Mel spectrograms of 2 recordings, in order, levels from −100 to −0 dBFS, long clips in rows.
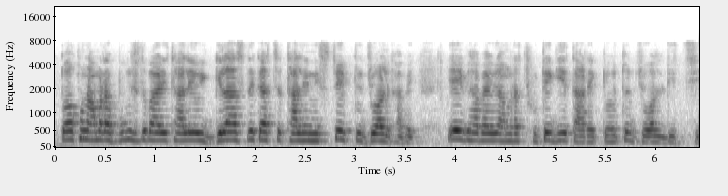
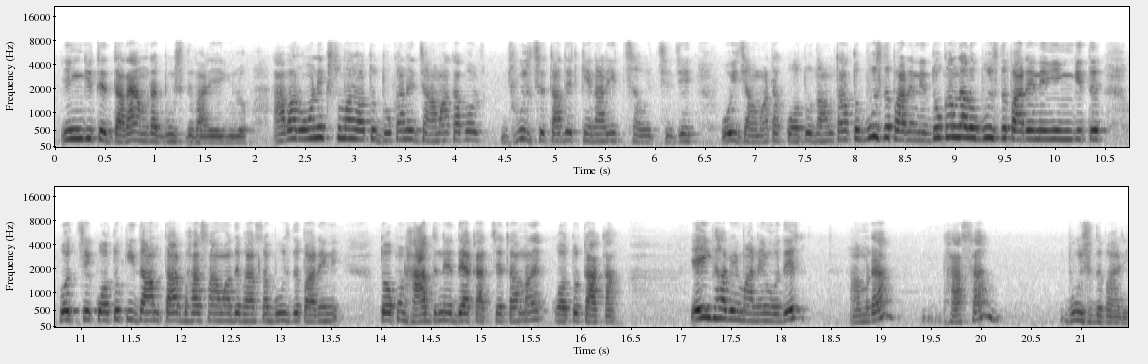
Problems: none marked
